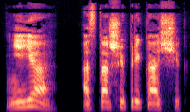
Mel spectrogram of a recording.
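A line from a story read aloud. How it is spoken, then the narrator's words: Stern explanation. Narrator (Russian): объяснил он мне строго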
